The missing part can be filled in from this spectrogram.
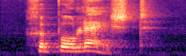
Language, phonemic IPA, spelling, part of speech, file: Dutch, /ɣəpoˈlɛist/, gepolijst, verb / adjective, Nl-gepolijst.ogg
- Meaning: past participle of polijsten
